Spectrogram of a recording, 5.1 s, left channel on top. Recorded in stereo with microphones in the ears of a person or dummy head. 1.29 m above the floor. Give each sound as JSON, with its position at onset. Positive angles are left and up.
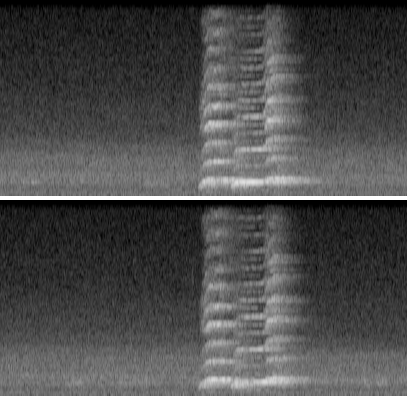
{"t": 2.5, "sound": "a scream", "side_deg": 45, "distance_m": 1.5}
